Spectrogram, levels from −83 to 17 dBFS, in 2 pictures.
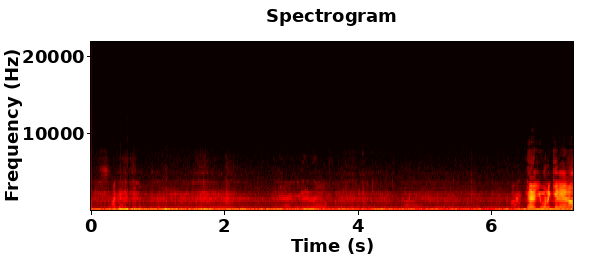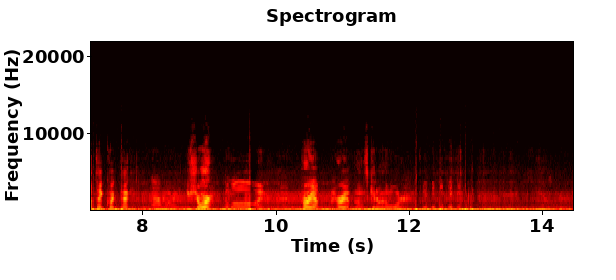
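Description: No technical faults can be heard anywhere in the signal.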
